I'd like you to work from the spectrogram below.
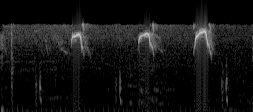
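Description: Painted chickens at Ruiru Farm in Solai, Nakuru County, Kenya give three short, faint clucking calls spaced about a second apart against a quiet background.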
